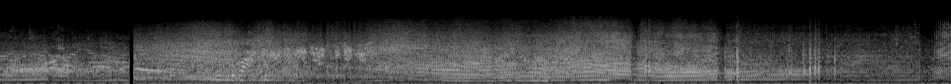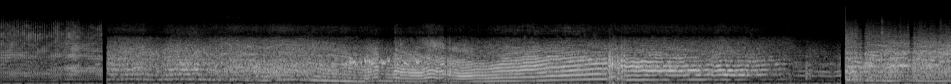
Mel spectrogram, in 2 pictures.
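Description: Lancia Delta Group A rally car's turbocharged four-cylinder engine revving hard, its pitch rising and falling through gear changes. Near the end it drops low, then climbs back up steeply. The sound jumps twice where clips are cut together.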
